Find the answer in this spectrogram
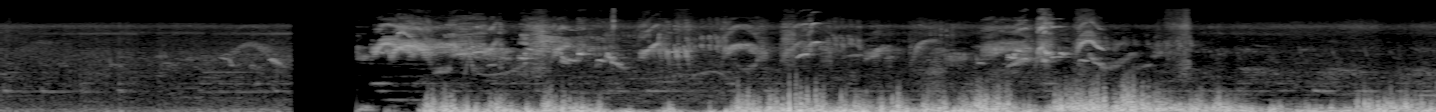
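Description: Many birds chirping, a flock calling over one another. The sound drops out for a moment about two seconds in, then comes back louder, with a heavy low rumble on the microphone under the chirping.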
